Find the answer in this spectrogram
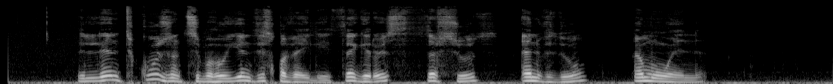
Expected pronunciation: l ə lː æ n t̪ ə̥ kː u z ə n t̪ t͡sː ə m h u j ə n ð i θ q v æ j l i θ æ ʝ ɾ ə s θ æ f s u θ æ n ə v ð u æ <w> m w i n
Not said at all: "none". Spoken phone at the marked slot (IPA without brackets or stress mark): none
